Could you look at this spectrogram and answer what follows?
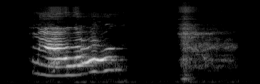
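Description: A person imitates a cat's meow, with one long drawn-out call followed by a shorter, breathier second meow, close and clear against silence.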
